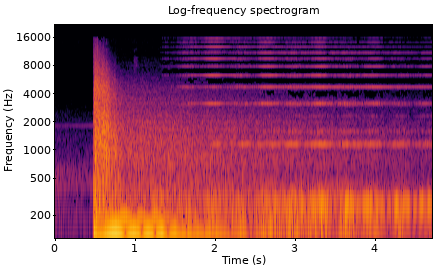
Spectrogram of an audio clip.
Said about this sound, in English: But just as I got to my truck door and just as I was about to get in, that's when the first shot rang out.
